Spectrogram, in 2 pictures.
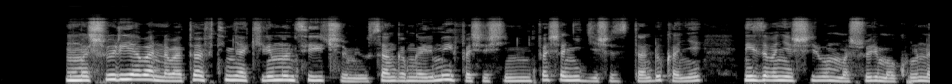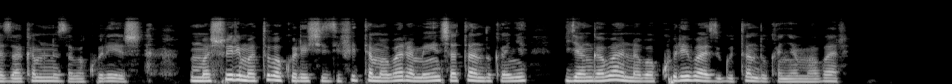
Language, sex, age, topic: Kinyarwanda, female, 36-49, education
